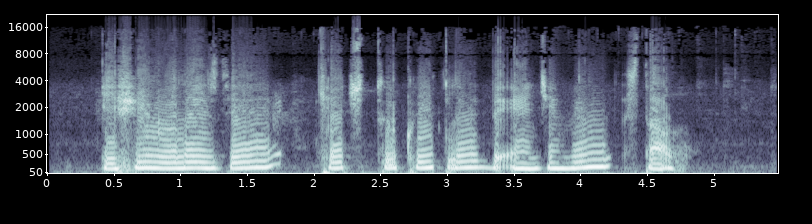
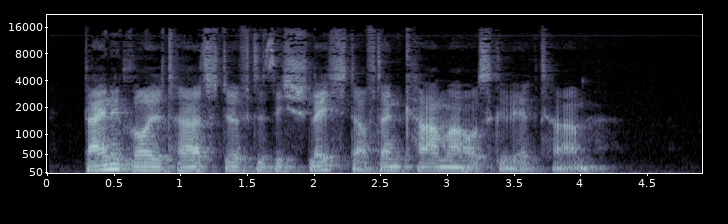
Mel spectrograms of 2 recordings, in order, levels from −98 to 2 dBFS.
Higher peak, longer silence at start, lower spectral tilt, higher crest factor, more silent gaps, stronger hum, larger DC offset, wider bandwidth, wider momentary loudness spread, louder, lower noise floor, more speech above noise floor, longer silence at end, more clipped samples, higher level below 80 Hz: first, 0 dBFS vs -8 dBFS; about the same, 0.4 s vs 0.3 s; first, -6.5 dB/octave vs -4.5 dB/octave; second, 6 dB vs 22 dB; neither; neither; neither; about the same, 15.5 kHz vs 16.5 kHz; second, 7 LU vs 11 LU; first, -6 LUFS vs -29 LUFS; second, -36 dBFS vs -70 dBFS; second, 30 dB vs 41 dB; about the same, 0.7 s vs 0.7 s; first, 2% vs under 0.1%; first, -26 dBFS vs -54 dBFS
